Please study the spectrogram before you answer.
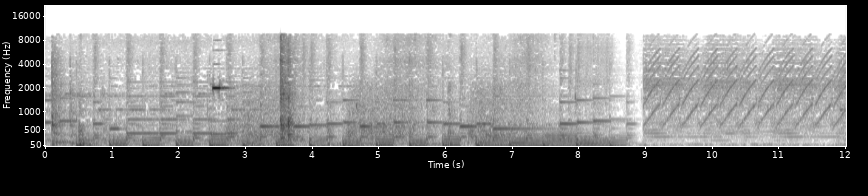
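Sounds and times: background music with beat: 0.0 - 4.6
washing machine panel beep: 2.5 - 2.8.

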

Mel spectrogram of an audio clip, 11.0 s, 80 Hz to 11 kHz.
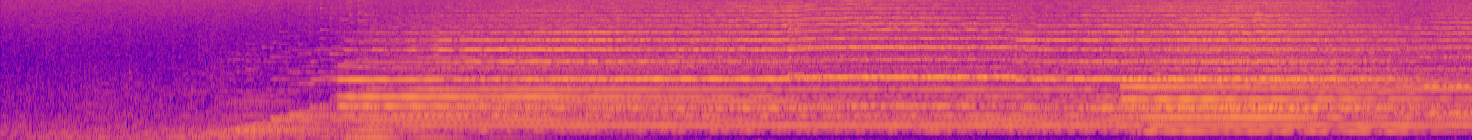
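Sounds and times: orchestra playing low notes: 0.0 - 11.0.

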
